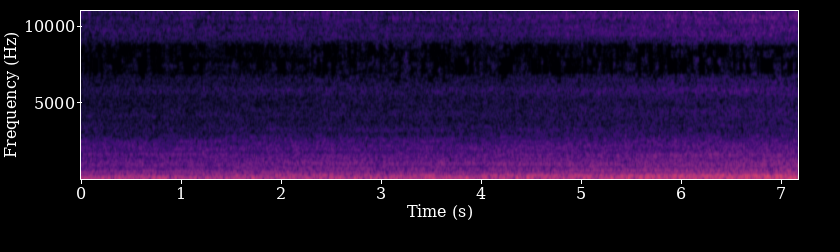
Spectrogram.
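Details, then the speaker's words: Gas furnace on newly installed A2L R32 split system, startup after gas valve pressure adjustment: inducer fan, hot surface igniter, burners ignite; low steady rumble with even fan whoosh, no bangs or rattles, normal operation. "Gas valve should open. Burners ignite. Looking good. Everything sounds good. Looks normal."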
